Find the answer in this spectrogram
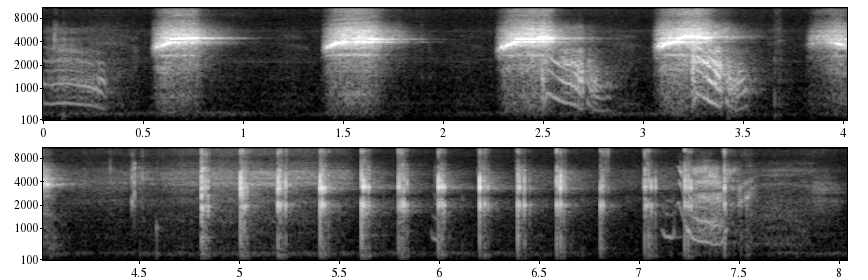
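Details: Grey francolin calling continuously indoors: four loud, sharp rising notes spaced about a second apart, followed by a long train of rapid, quieter ticking clicks.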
